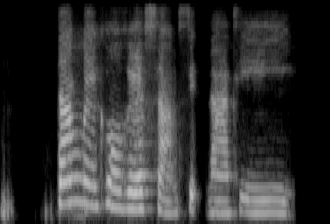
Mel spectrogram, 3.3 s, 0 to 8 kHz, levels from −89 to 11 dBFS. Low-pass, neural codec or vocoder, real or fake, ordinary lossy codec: 7.2 kHz; codec, 32 kHz, 1.9 kbps, SNAC; fake; none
